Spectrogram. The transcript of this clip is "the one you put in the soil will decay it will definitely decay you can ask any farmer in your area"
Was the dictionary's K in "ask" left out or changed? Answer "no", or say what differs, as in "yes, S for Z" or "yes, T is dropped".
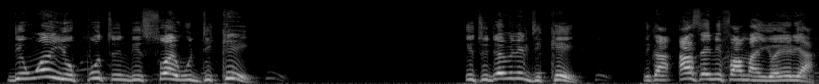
yes, K is dropped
